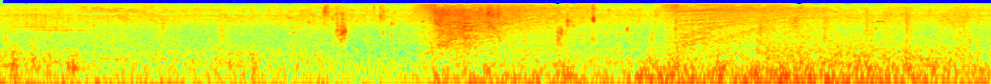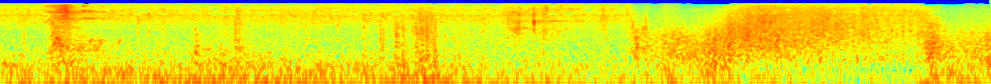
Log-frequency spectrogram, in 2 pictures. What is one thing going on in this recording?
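Footsteps run over sand and wooden boards.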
